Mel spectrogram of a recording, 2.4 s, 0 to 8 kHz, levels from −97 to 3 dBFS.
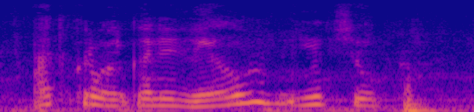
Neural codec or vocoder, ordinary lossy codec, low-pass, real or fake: codec, 44.1 kHz, 2.6 kbps, SNAC; MP3, 48 kbps; 7.2 kHz; fake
